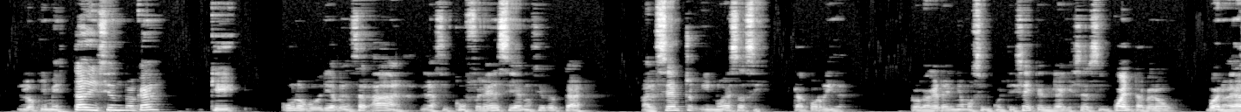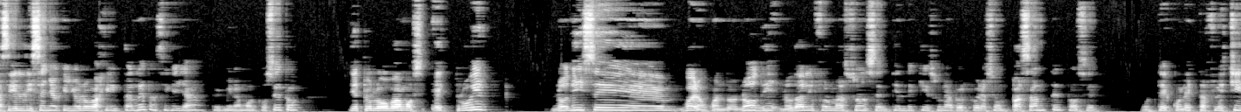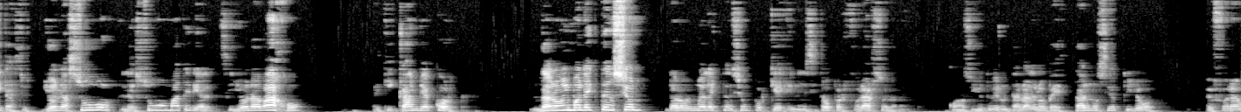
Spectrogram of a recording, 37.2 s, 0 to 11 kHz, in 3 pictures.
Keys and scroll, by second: 16.5 e.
